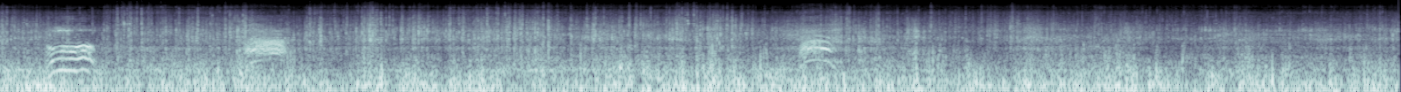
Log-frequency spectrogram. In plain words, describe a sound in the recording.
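Bicycle tyres roll and crunch over a bumpy dirt track.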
